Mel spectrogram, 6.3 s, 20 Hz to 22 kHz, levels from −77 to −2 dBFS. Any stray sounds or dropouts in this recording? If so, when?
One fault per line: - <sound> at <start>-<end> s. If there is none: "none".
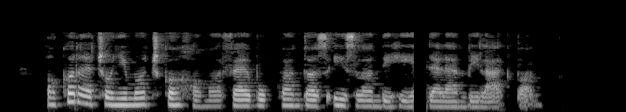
- dropout at 4.1-4.3 s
